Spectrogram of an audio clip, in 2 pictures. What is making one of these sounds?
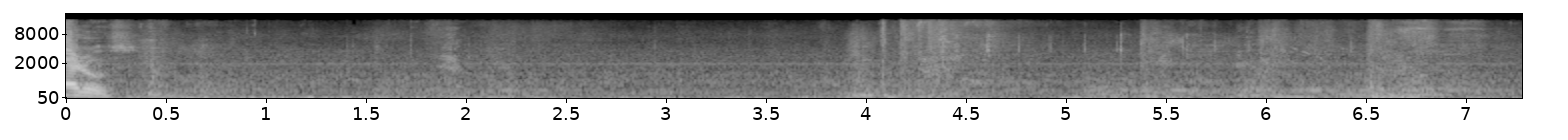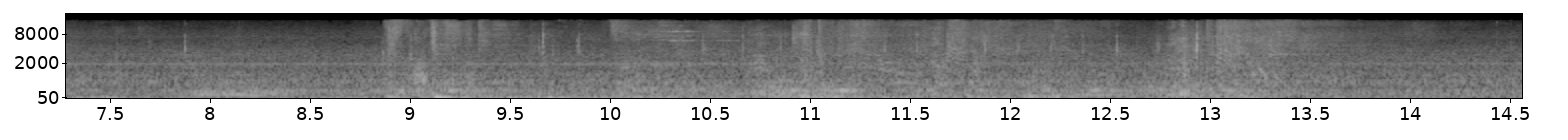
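A laser sword hums and whooshes as it swings.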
